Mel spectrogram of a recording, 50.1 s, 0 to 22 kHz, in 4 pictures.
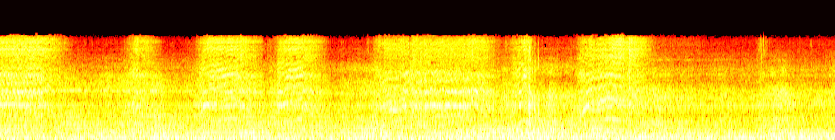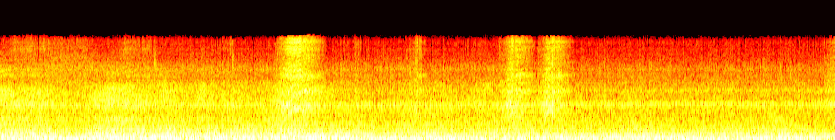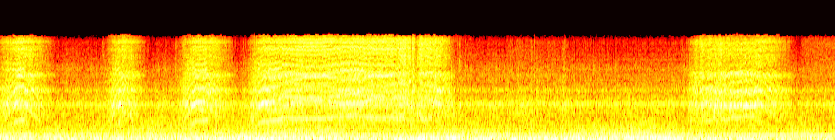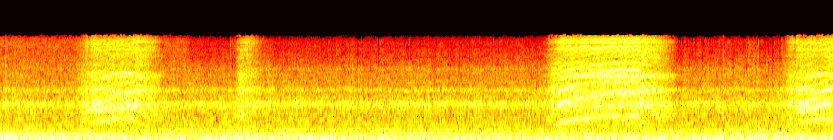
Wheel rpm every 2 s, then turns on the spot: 60, 50, 50, 90, 60, 0, 10, 10, 20, 0, 10, 0, 30, 20, 90, 120, 10, 40, 30, 60, 10, 0, 10, 90, 50.
14-16 32-34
